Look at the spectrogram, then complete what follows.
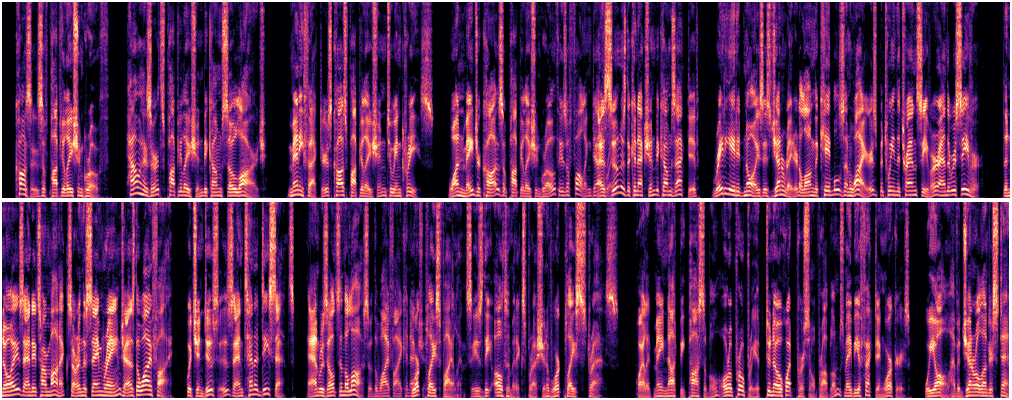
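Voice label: eLearning, American Male Voice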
